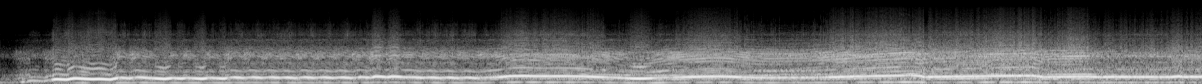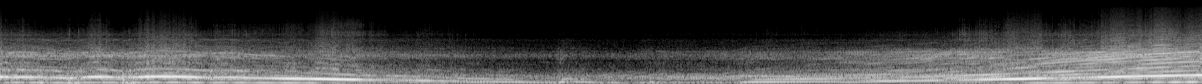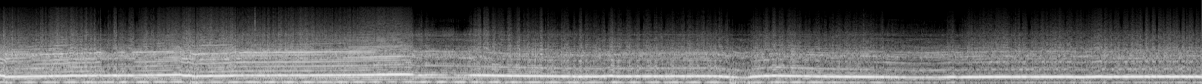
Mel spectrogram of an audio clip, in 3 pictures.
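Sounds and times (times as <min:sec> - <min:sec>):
race bike engine revving: 0:00.2 - 0:16.0, 0:19.6 - 0:36.0.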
